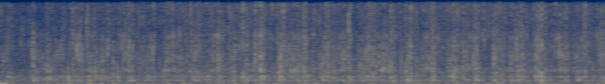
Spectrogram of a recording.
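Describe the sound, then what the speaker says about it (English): A whisk beats a ladle of milk into whipped eggs and sugar for custard, giving a rapid, steady, close-up clicking and sloshing that runs without a break for a few seconds. "I'm gonna add a ladle of our milk and just whisk that in"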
